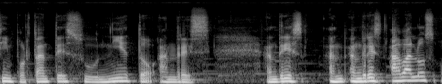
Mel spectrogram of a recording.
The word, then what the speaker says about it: Ábalos: Andrés Ábalos o Andrés Ábalos. En la edición que yo tengo es Ábalos, con acento en la segunda.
